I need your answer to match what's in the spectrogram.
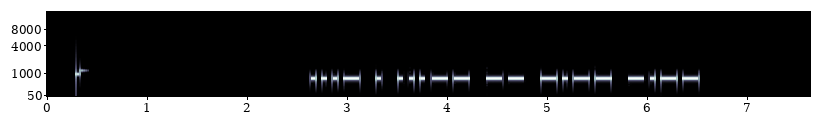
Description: Morse code, heard as a keyed tone, about 22 wpm, 700 Hz. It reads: VE3MYY
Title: DXCC-100 Call Signs - 6 Characters - 22wpm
